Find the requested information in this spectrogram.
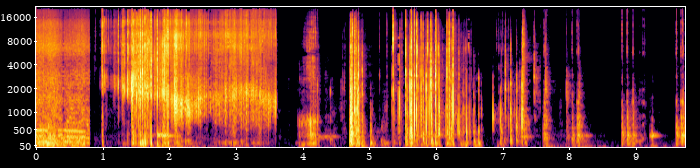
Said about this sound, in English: ASMR, which includes drinking a drink, chopping carrots, chopping an apple, eating an apple, crushing a bag of chips.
